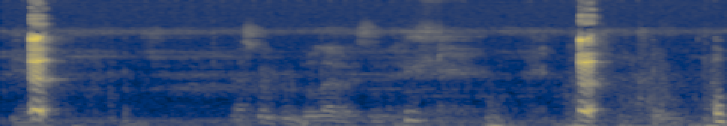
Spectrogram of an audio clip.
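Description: Two sharp, sudden gulping hiccups about four seconds apart, with soft voice sounds between them; hiccups.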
